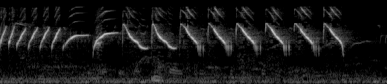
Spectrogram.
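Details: Song of a young canary, played to stimulate other birds: short rising notes lead into a rhythmic series of loud descending whistled sweeps, about three a second, ending quietly.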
